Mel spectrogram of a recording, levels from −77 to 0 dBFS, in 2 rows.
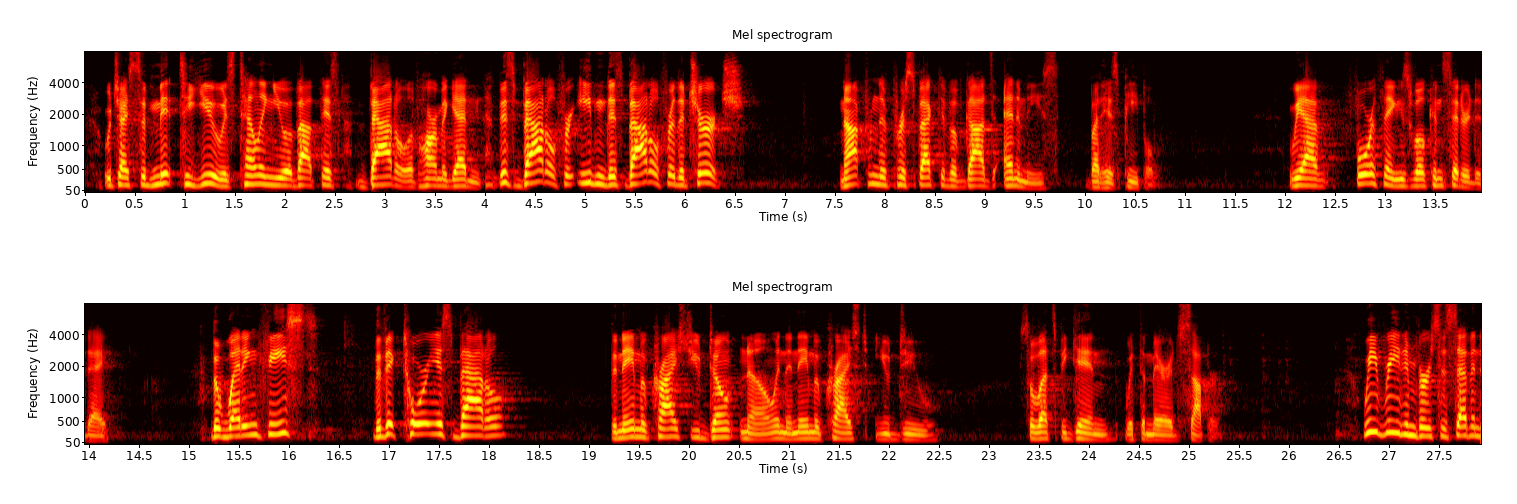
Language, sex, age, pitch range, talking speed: English, male, 30-49, 150-210 Hz, 155 wpm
